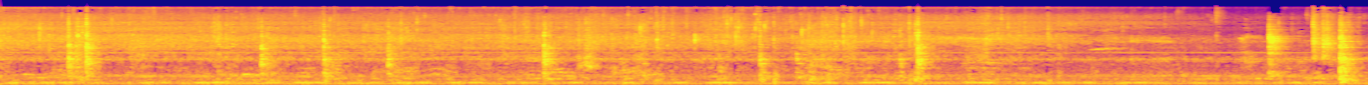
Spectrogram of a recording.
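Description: Hot mustard oil sizzling in a kadai of fried potatoes, with clicks and scrapes of a wooden spatula as the pieces are lifted out onto a steel plate. The sizzle dies down near the end, where a few sharper clinks come close together.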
